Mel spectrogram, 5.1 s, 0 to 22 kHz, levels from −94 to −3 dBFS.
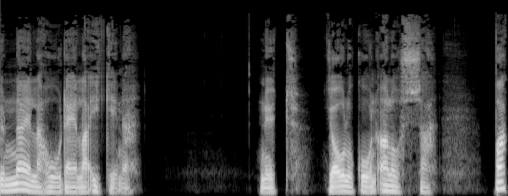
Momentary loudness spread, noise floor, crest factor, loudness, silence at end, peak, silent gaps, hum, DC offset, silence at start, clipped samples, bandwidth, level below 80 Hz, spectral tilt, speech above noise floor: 13 LU; -79 dBFS; 18 dB; -20 LUFS; 0.05 s; -2 dBFS; none; none; under 0.1%; 0 s; under 0.1%; 16 kHz; -52 dBFS; -6 dB/octave; 60 dB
